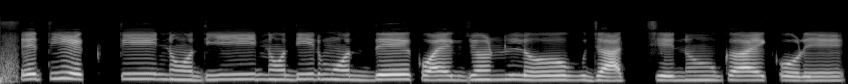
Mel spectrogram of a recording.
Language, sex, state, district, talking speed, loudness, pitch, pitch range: Bengali, female, West Bengal, Jhargram, 80 wpm, -18 LUFS, 210 Hz, 200-230 Hz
